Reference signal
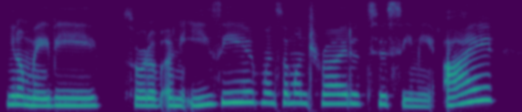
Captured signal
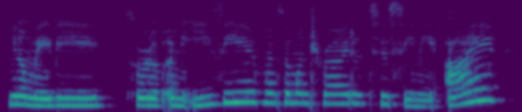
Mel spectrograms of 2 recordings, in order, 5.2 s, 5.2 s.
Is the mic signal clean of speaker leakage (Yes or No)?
No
